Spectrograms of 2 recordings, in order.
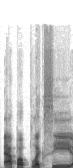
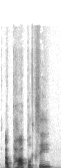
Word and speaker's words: apoplexy: The doctor says it was apoplexy. I know I pronounced that weird, but apoplexy. – That's the one. – Apoplexy. There we go.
